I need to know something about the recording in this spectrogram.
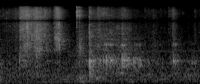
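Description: Ribbon crinkling and rustling as fingers pinch and fold it into bow loops, in a few short irregular bursts.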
